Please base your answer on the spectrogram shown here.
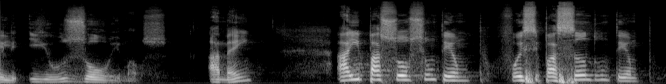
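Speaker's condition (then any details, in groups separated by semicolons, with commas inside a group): No condition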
